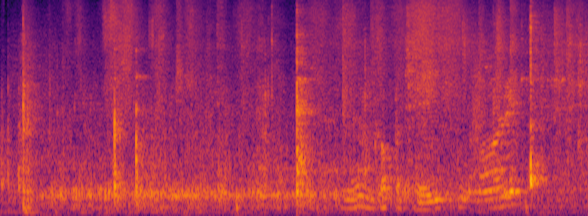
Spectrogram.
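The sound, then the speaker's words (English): Cups and crockery clink and knock against a table as four farmers gather and a kettle is boiled in a house just outside Ballymahon, County Longford, Ireland, with several sharp clatters over a steady background and faint voices murmuring. “The kettle is boiled in …'s house just outside Ballymahon in County Longford. Thank you. Is this your cup, man?”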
